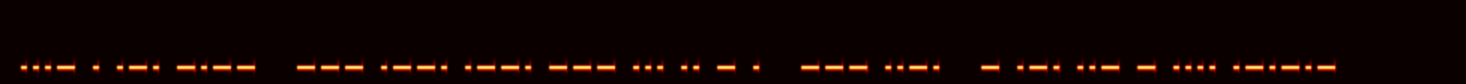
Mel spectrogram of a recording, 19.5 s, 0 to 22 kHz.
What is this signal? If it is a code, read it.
Morse code, heard as a keyed tone, about 15 wpm, 700 Hz. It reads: VERY OPPOSITE OF TRUTH.
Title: Sentences from Top 1300 Words 15wpm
